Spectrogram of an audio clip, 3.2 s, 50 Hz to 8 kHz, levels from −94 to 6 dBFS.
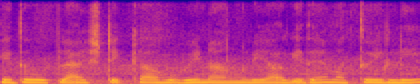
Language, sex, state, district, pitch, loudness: Kannada, female, Karnataka, Raichur, 235 Hz, -14 LUFS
